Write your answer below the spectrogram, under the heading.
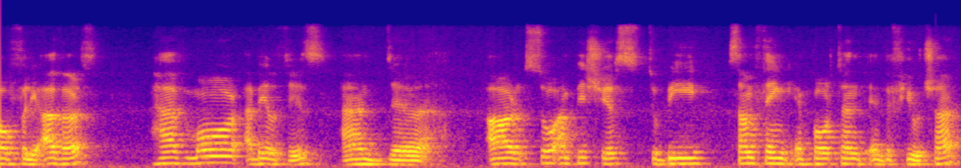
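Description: Audible room echo surrounds a man speaking very slowly at a medium pitch with fairly even intonation. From Gaza, Palestine. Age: 20s. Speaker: NGO program coordinator. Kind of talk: interview answer. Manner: hesitant, many fillers. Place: home room. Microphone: video call.

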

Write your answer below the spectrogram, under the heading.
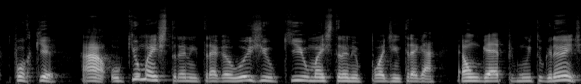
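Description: The background here is quiet. A man speaks at a fairly quick pace. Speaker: football commentator. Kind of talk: football commentary, podcast talk. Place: home room. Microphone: studio mic.

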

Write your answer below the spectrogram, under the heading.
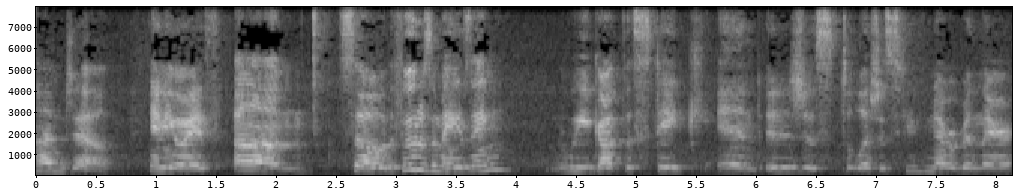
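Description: With light background noise behind her, a woman speaks with fairly even intonation. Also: fairly slow pace. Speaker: vlogger. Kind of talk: casual vlog chat. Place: home room. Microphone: phone near.

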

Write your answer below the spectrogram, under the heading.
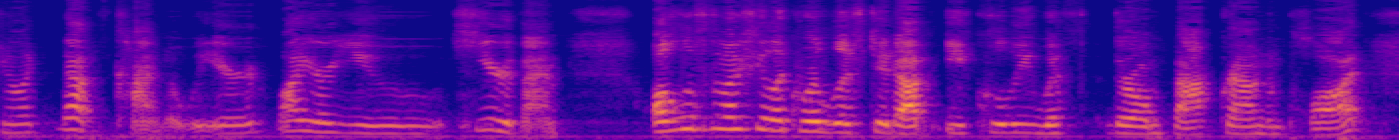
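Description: The woman speaks very fast, and her pitch varies in an ordinary way. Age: 20s. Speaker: booktuber. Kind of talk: book review vlog. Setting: at home, filming video. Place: home room. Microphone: phone near.

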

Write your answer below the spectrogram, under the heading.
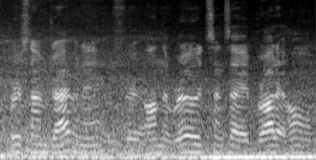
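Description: Loud background noise nearly competes with a man talking at a moderate speed. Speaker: car hobbyist vlogger. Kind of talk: casual vlog chat. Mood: relaxed, pleased. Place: car. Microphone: phone near.

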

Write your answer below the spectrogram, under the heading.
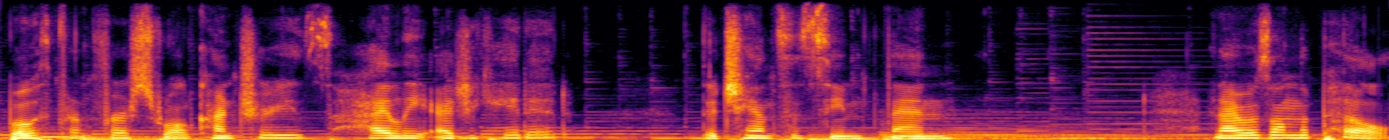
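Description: Against music in the background, a woman with an American accent speaks at a moderate pace with long, frequent pauses. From United States (Japanese American). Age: young. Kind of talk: personal digital story voiceover. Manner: reflective, quiet.

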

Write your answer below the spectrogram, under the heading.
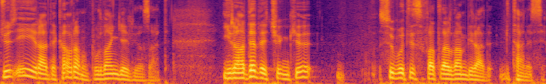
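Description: At a moderate pace, a man with a medium-pitched, dark, mellow voice makes very wide pitch swings and big swings in loudness against a quiet background. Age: 60s. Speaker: poet and professor; poet, professor. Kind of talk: TV talk show conversation. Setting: TV studio. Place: studio. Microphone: lapel.

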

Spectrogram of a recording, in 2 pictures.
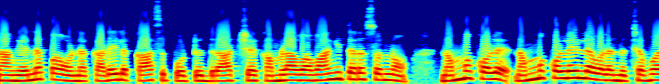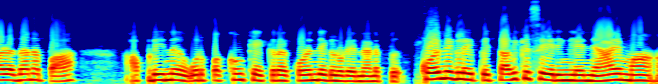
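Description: Her intonation fairly even and her pitch medium, a woman talks in an ordinary speaking voice. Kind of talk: short story narration.

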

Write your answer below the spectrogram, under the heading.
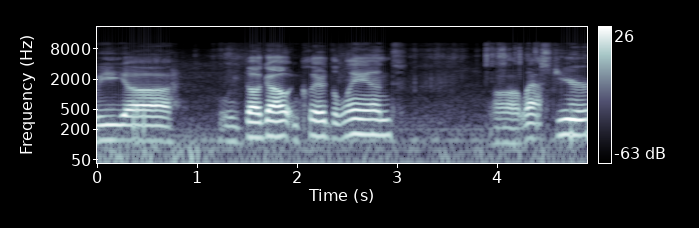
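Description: A man's voice with fairly even intonation, light background noise and a dry sound with no echo. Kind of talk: casual vlog chat. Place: open country. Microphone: phone near.

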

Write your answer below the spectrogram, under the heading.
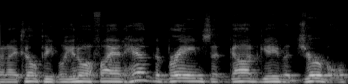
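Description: A man with an American accent, medium in pitch, slightly mellow in tone, fast and fairly even in delivery, with audible room echo

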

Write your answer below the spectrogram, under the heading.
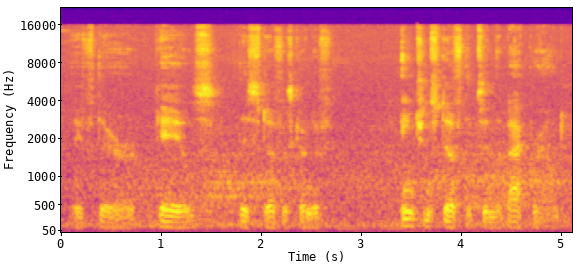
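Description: A man's fairly low voice at a moderate pace, with noticeable background noise. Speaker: culture educator. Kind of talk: informal lecture. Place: garden. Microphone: camera far.

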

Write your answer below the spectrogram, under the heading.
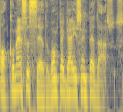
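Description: On a very clean recording with a silent background, a man speaks with an English accent, his voice somewhat breathy and his intonation lively. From US, Pittsburgh. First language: English (speaking Portuguese). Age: 70s. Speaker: podcast host and networking expert. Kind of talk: interview conversation.

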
